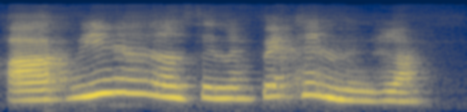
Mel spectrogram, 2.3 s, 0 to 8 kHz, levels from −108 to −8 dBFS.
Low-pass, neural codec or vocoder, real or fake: 7.2 kHz; codec, 16 kHz, about 1 kbps, DyCAST, with the encoder's durations; fake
